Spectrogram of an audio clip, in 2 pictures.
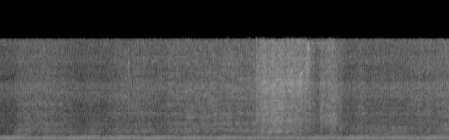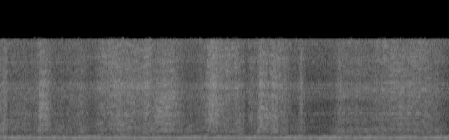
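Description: Bench polishing motor running with a steady hum, its buffing wheel spinning on a tapered spindle, while a steel wrench is pressed against the wheel in several passes that give a hissing rub, the strongest about four seconds in.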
